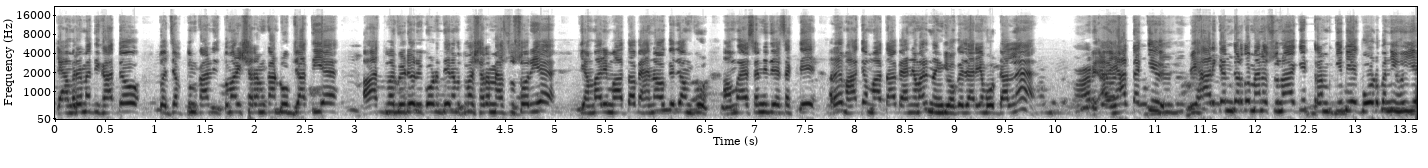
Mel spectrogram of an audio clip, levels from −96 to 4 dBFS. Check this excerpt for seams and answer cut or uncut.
cut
